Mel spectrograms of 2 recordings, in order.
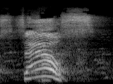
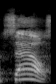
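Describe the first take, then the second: First: Sal's called out higher and louder; excited shout. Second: Said in the usual way. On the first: Real, not acted. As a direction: cheer the name Sal's. Crowd names a pizza place.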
